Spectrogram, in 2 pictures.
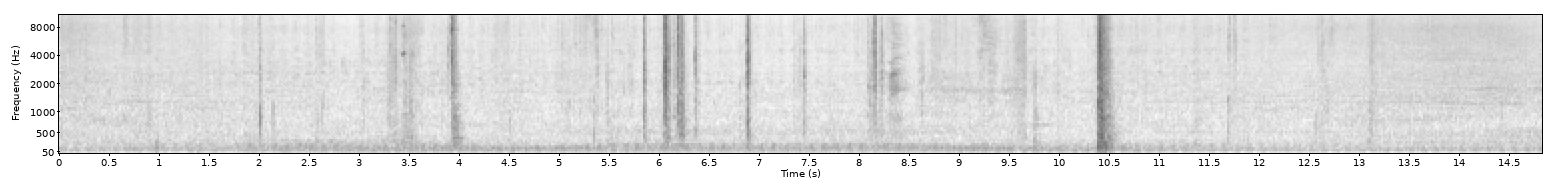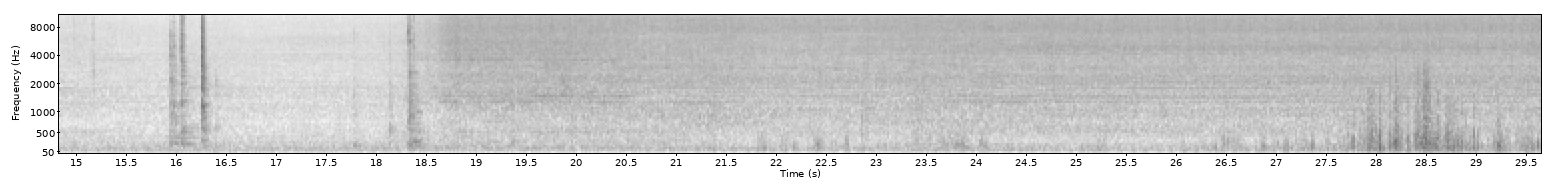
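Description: Rebuilt small-block Chevy V8 of a 1977 Monte Carlo idling steadily, with several clunks and knocks as the hood is released and raised, the loudest a sharp knock about a third of the way in. About two-thirds in, the hood comes up and the engine's running sound becomes fuller and hissier.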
